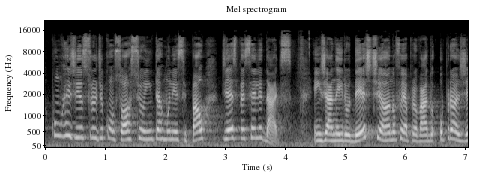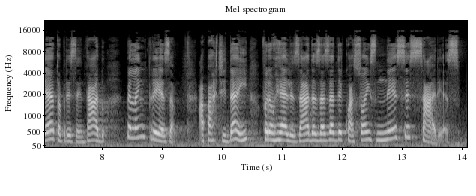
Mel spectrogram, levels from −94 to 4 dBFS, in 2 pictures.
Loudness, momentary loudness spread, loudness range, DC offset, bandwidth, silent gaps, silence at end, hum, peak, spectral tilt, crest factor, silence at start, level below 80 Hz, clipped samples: -21 LUFS; 8 LU; 2 LU; under 0.1%; 16 kHz; none; 0 s; none; -8 dBFS; -3.5 dB/octave; 14 dB; 0.05 s; -46 dBFS; under 0.1%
